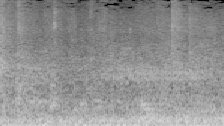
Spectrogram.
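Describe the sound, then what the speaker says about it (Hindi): A pigeon coos softly amid steady low outdoor rumble and background noise, a brief murmuring call, in hilly country. "हां दूसरा काजल कबूतर है।"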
